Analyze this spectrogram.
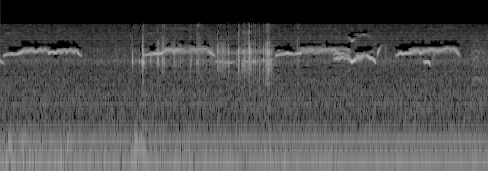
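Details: Northeast Florida bald eagle family at the nest in January: the female vocalizes over a fish during feeding, giving high, thin whistles with a twittering, downward-slurred run, plus a few soft knocks and a low hum.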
